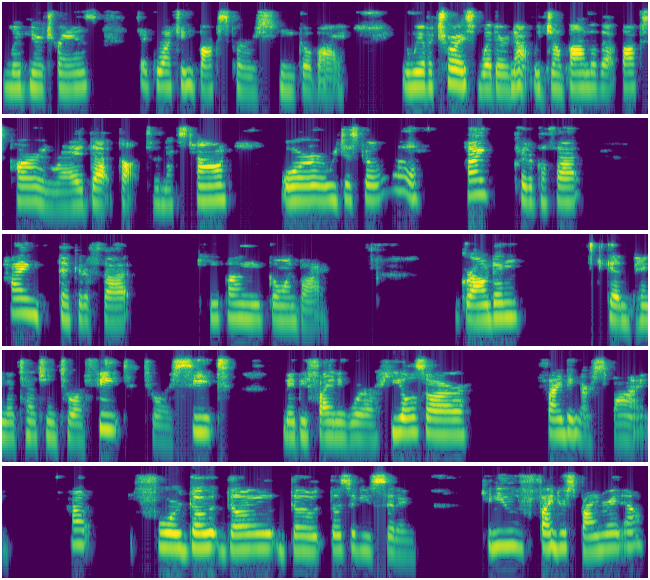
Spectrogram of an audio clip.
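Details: Stuttering in an adult woman who has stuttered since childhood and attended speech therapy growing up.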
